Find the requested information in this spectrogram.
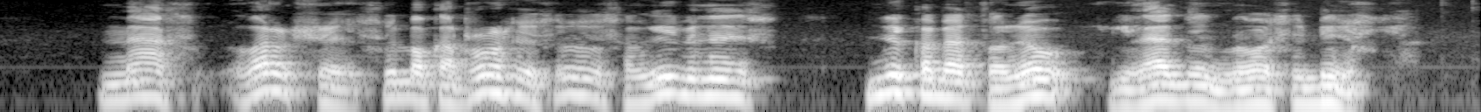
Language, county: Lithuanian, Šiauliai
